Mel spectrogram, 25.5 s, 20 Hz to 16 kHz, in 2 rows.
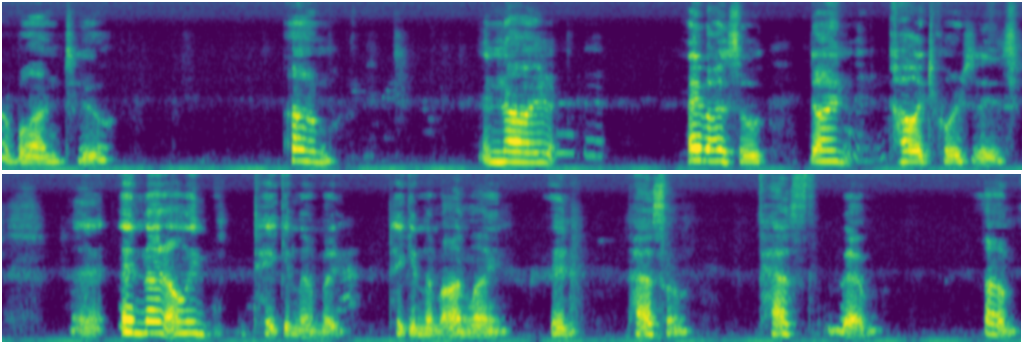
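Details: Adult woman with cerebral palsy diagnosed at 6 months, she thinks level 4 or 5, affecting all parts of her body including speech somewhat and hands, plus dystonia; dysarthria in cerebral palsy.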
